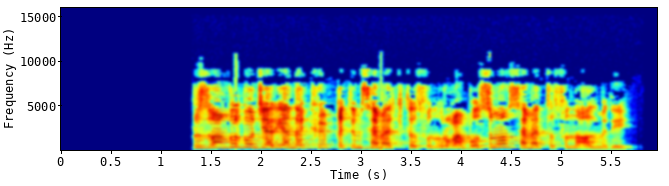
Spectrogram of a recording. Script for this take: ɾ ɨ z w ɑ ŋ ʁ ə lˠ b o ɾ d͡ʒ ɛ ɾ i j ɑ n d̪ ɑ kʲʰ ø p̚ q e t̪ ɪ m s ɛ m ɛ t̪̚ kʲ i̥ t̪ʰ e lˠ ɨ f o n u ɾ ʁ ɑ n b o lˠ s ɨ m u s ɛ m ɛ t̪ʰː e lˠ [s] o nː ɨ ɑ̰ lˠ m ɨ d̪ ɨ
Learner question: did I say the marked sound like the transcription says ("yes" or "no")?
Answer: no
